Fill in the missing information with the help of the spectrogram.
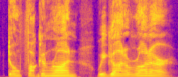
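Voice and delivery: high, pushed yell of a pool lifeguard; mock lifeguard yell. Lifeguard spots a kid running, yells high and pushed. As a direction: bark at the kid like a lifeguard spotting a runner.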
